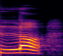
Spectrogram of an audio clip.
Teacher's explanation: तो ल जब हम बोलते हैं तो हमारी जीभ मुड़ के दंतमूल के पास होती है और जो हवा है वो जीभ के दोनों ओर से निकलती है, उसके पास से गुजरती है, तो आप इसे कह सकते हो कि ये पार्श्विक वर्ण कहलाता है।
